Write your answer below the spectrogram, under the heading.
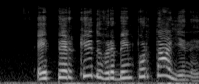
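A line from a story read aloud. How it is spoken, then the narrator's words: Shrieking. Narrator (Italian): strillò il signor Allouin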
